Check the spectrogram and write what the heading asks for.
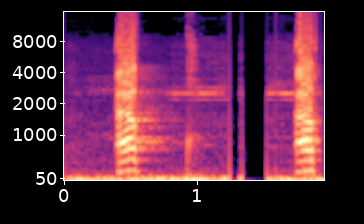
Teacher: So we pronounce letter Qaf from the deepest part of the tongue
